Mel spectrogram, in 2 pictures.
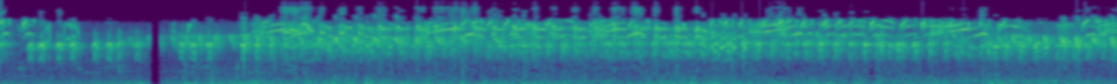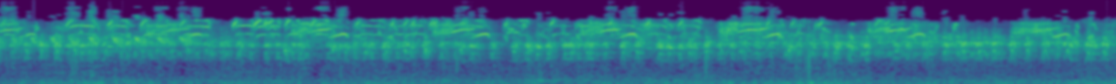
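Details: Ruckus of sooty-headed bulbuls, used to lure small birds for trapping. A dense, unbroken wall of chirps and whistled slurs from many birds, with a brief quieter moment near the start.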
